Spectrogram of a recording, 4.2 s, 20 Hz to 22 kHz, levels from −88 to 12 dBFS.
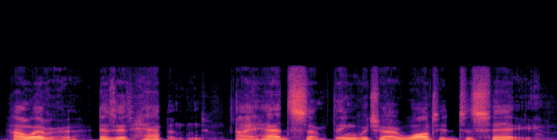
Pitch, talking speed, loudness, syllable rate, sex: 110 Hz, 170 wpm, -18 LUFS, 5.2 syllables/s, male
